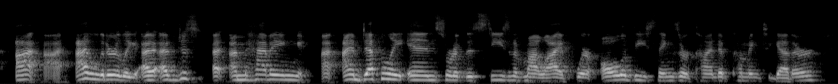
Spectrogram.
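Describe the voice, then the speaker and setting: A woman speaks in a plain, everyday voice at a medium pitch, moving at a fairly quick pace with ordinary pitch variation and hardly any pauses. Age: 30s. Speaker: sports executive panelist. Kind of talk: panel discussion. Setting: video call.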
